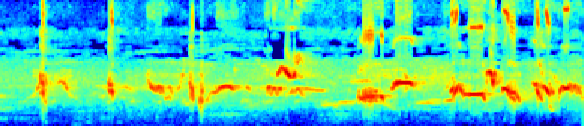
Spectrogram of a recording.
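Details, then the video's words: Kacer (oriental magpie-robin) delivering a brisk run of high, warbled whistles and chirps in short bursts, growing louder and denser in the second half, with thin sharp notes above. "Kacer gacor"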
